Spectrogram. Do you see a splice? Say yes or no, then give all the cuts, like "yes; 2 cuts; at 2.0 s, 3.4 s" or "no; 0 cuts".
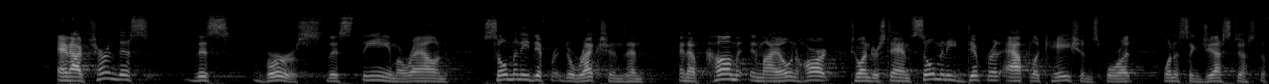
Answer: yes; 1 cut; at 8.5 s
